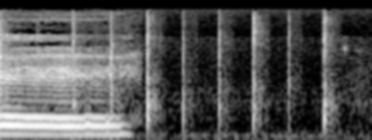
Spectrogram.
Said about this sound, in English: Yay. I'm clapping as softly as I can so it doesn't, like, make the sound. Because he's a sound editor, and he'd be like, thank you, but don't clap so loud.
